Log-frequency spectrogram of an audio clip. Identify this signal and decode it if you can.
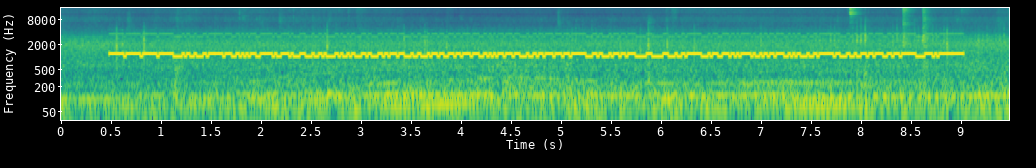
RTTY (45.45 baud, 170 Hz shift), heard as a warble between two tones, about 1150 Hz centre, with static crashes and the noise inside a bus. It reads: UYVBZ EDNNQ HW761 1NH55 HCXD4 AL0OX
